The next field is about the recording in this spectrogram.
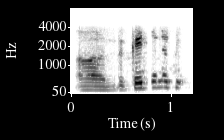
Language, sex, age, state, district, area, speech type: Assamese, male, 18-30, Assam, Morigaon, rural, conversation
